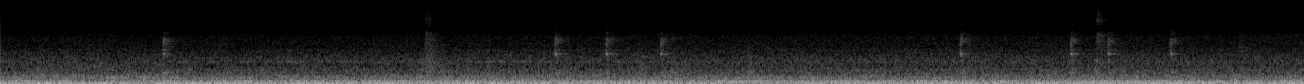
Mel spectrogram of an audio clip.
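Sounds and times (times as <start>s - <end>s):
train rumbling inside car: 0.0s - 13.0s.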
